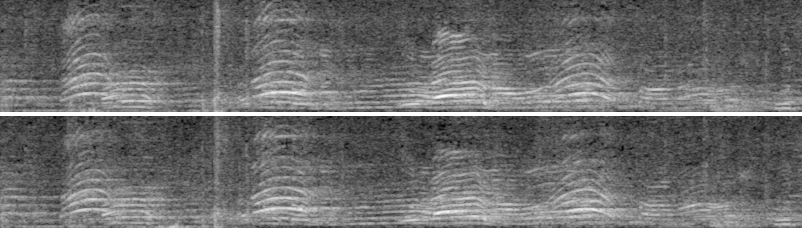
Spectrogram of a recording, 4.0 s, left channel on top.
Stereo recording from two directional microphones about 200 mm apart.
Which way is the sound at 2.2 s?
15° left (ahead or behind).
